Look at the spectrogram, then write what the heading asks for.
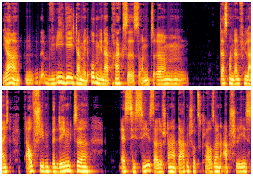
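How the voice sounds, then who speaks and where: A man's plain, everyday voice at a medium pitch, fairly slow, with ordinary pitch variation, very even loudness and a very clean recording over a silent background. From Ruhr area, Oberhausen. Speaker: law professor. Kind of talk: panel discussion.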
